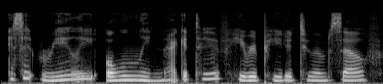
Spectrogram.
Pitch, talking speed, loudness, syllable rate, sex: 200 Hz, 140 wpm, -19 LUFS, 4.8 syllables/s, female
